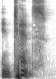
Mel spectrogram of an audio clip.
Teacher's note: I put the stress after the NT, so I have to pronounce the T.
